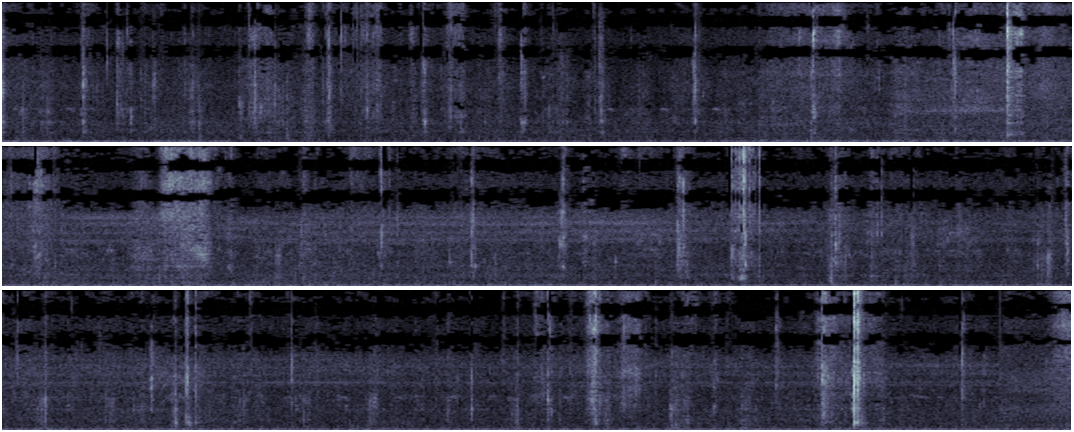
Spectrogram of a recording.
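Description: A young man chews food noisily close by.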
